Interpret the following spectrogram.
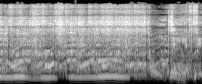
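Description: Karaoke singing: a voice holds long, slightly wavering notes over a pop backing track. Near the end the music thins out and a speaking voice comes in.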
